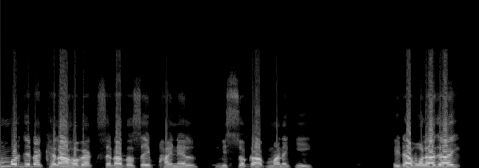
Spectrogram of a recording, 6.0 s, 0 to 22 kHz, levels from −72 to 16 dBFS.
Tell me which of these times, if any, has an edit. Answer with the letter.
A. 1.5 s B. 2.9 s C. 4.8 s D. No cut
D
